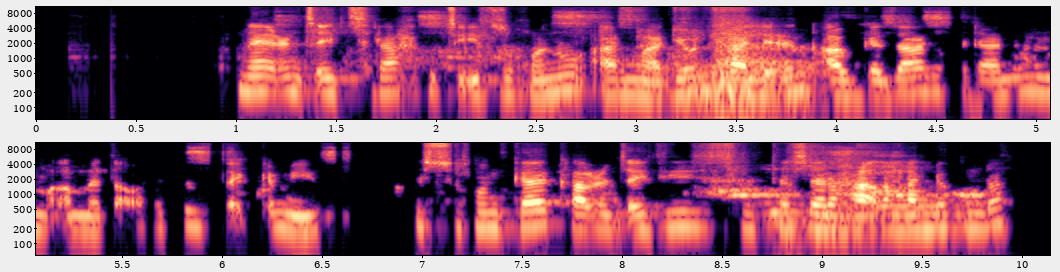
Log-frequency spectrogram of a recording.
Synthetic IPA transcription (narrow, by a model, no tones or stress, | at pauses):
najʕɨnt͡sʼɐjt̪ʰi̥sɨɾaħwɨt͡sʼiʔit̪zɨxo̞nuʔa̰ɾmad̪jo̞nkʰalɨʔɨnaβɡɐzanfɨd̪anɨnmɨ̰χʼmɐt̪ʼa̰χʼħut̪ʰɨnzɨt̪ʼɐkʼːɨmɨjːu | ʔɨsɨxumkʰɐkʰaβʕɨnt͡sʼɐjt̪ʰiɨt̪ʰːɐsɐɾħaʔʼɐħalːɐkʰumd̪o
